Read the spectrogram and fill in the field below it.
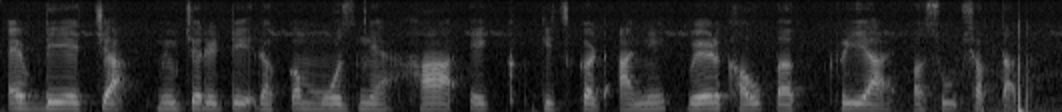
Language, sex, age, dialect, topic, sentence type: Marathi, male, 18-24, Southern Konkan, banking, statement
